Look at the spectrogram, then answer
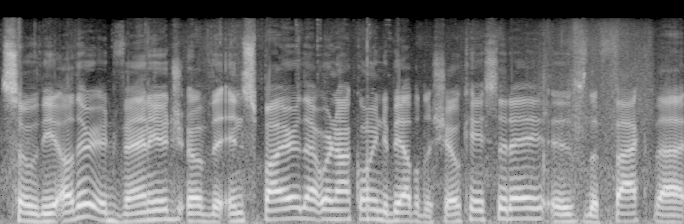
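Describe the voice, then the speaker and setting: A man talks at a very fast pace in a dry sound with no echo over light background noise. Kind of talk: tutorial. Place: open country.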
